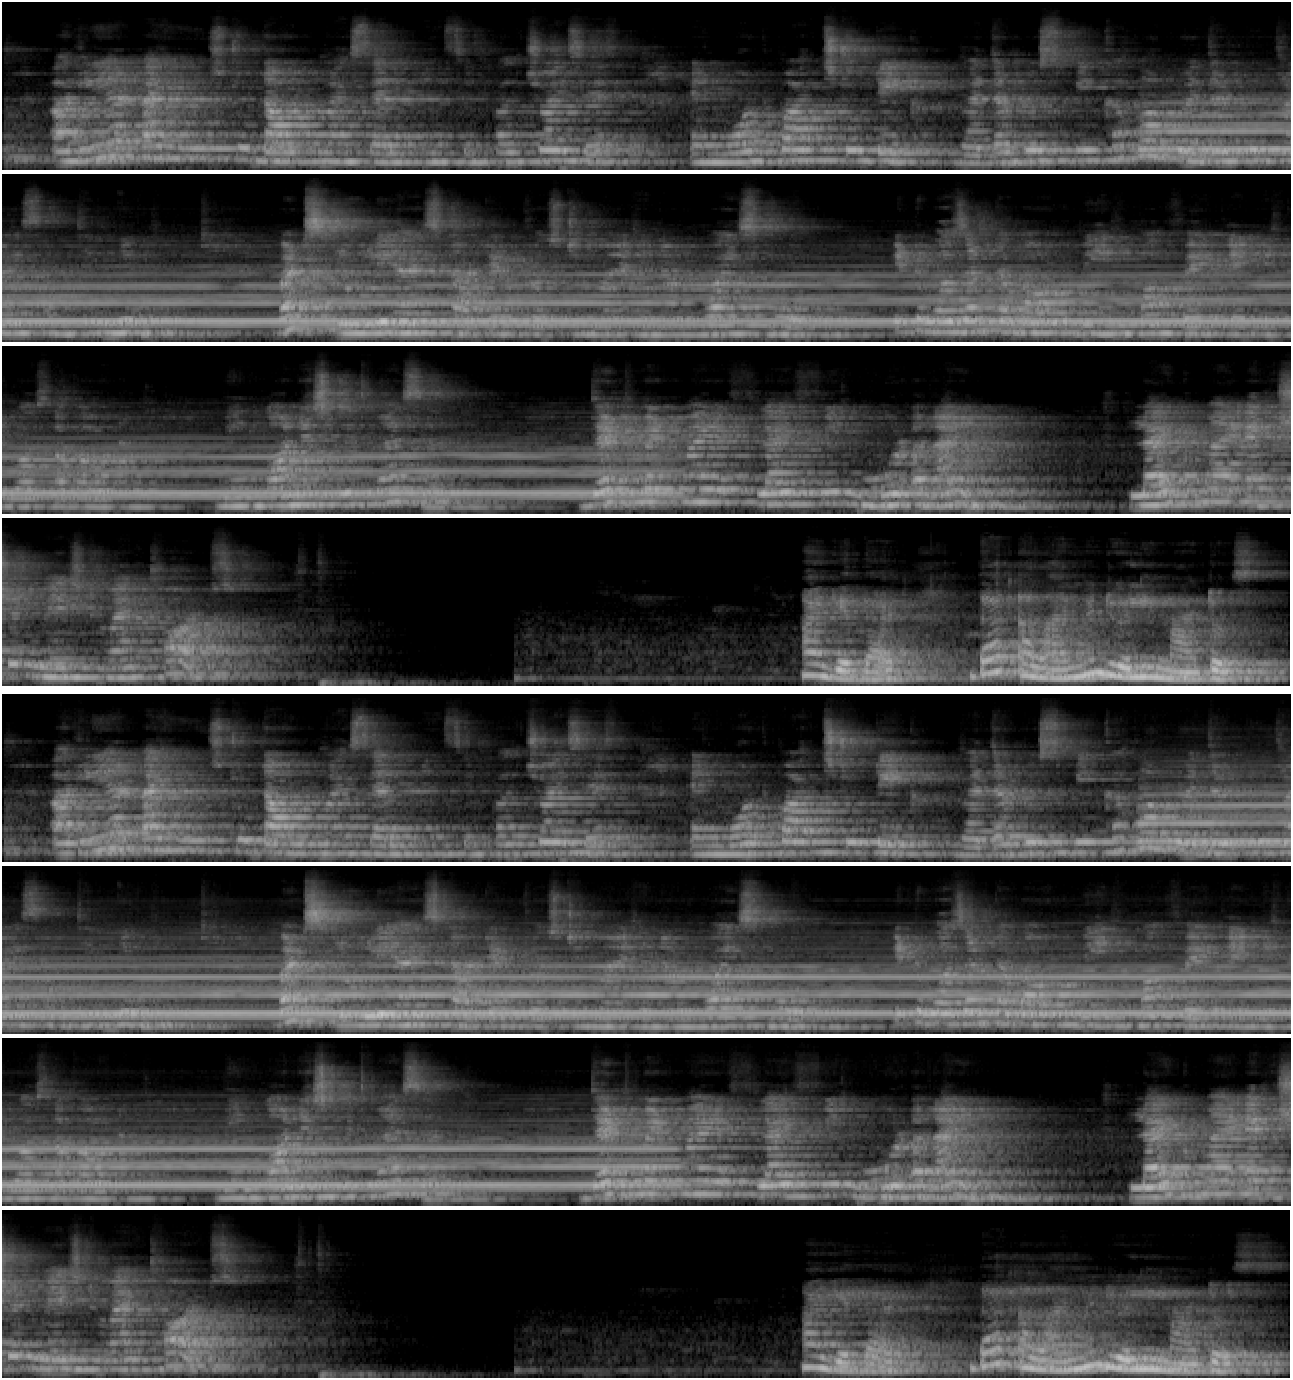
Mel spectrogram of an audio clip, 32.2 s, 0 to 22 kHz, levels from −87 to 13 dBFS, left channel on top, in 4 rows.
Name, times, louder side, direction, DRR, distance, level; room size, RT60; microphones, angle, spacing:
voice 1, 0.3-13.1 13.6-16.8 17.4-18.9 19.7-22.3 23.1-25.6, equal, 15° right, 1 dB, 4.2 m, -27 dB
Wind instrument woodwind instrument, 7.1-20.4, right 3 dB, 50° right, 2.0 m, -28 dB
voice 2, 29.2-32.0, left 1 dB, 70° left, 3 dB, 1.6 m, -20 dB
22.0 x 21.5 x 7.5 m, 1.4 s
head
